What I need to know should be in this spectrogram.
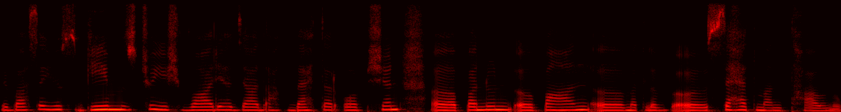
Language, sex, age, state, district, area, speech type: Kashmiri, female, 18-30, Jammu and Kashmir, Baramulla, rural, spontaneous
